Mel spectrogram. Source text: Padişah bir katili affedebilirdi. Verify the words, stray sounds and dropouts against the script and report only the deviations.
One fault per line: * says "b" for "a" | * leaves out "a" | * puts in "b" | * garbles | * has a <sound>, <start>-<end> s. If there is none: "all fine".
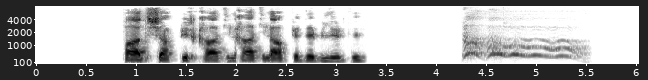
* puts in "katili"
* has a bark, 4.2-5.6 s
